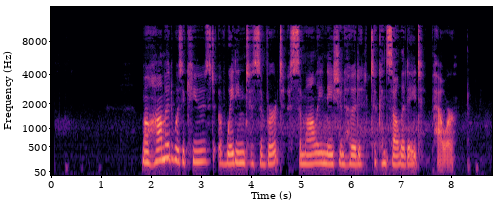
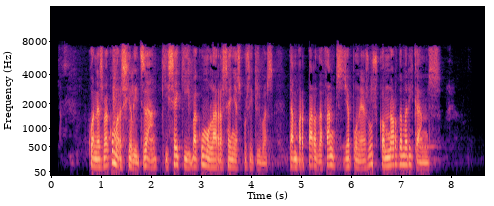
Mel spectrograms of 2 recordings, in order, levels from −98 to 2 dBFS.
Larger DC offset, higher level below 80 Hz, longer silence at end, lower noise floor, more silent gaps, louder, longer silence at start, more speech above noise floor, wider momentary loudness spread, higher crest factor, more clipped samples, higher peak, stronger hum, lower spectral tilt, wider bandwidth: neither; second, -70 dBFS vs -58 dBFS; about the same, 0.8 s vs 0.9 s; first, -77 dBFS vs -72 dBFS; neither; second, -26 LUFS vs -17 LUFS; first, 1.8 s vs 0.75 s; second, 51 dB vs 55 dB; about the same, 11 LU vs 11 LU; about the same, 20 dB vs 18 dB; neither; second, -8 dBFS vs -2 dBFS; neither; first, -5 dB/octave vs -3.5 dB/octave; first, 11.5 kHz vs 8 kHz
